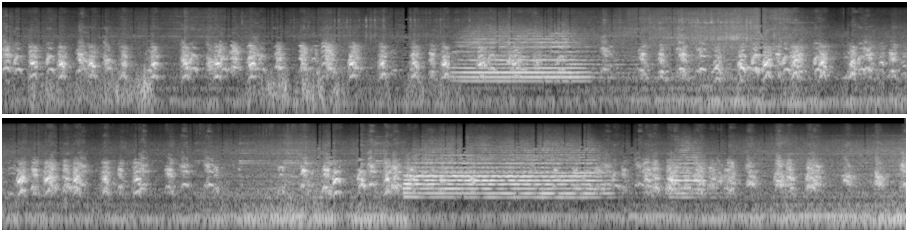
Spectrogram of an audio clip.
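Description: A woman talks to a dog with animation, close by.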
